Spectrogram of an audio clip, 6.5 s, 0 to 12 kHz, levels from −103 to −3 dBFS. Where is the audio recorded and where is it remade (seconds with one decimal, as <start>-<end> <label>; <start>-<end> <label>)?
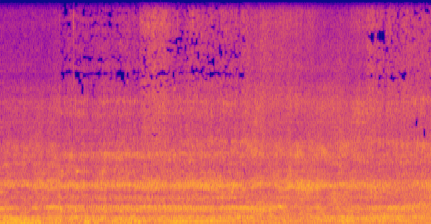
0.0-0.9 remade; 0.9-3.7 recorded; 3.7-5.5 remade; 5.5-6.5 recorded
